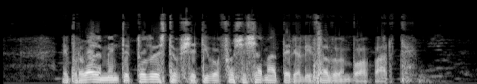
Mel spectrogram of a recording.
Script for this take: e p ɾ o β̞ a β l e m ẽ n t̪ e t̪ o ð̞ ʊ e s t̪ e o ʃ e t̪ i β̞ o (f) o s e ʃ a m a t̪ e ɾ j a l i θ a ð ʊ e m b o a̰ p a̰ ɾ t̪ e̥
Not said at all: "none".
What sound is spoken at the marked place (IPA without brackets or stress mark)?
f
